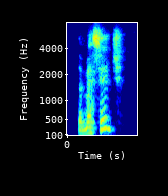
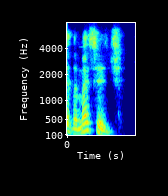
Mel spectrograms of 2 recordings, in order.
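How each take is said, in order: First: "message" rising as a question; questioning echo. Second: "message" falling, as a statement; confirming answer. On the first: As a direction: echo it back with a rise on "message". Questions own phrase, then answers it. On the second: Answers own echoed question. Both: Acted.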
